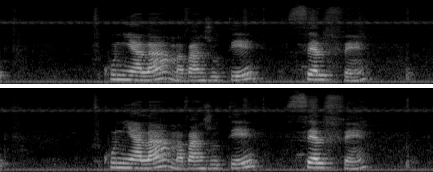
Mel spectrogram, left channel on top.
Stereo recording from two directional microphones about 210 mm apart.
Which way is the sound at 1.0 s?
25° right (ahead or behind).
